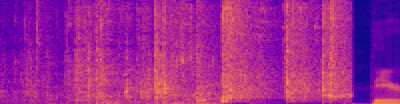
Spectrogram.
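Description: A battery toy train running on plastic track, a dense clicking, rattling clatter lasting about a second and a half. It stops abruptly near the end as a man's voice begins.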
